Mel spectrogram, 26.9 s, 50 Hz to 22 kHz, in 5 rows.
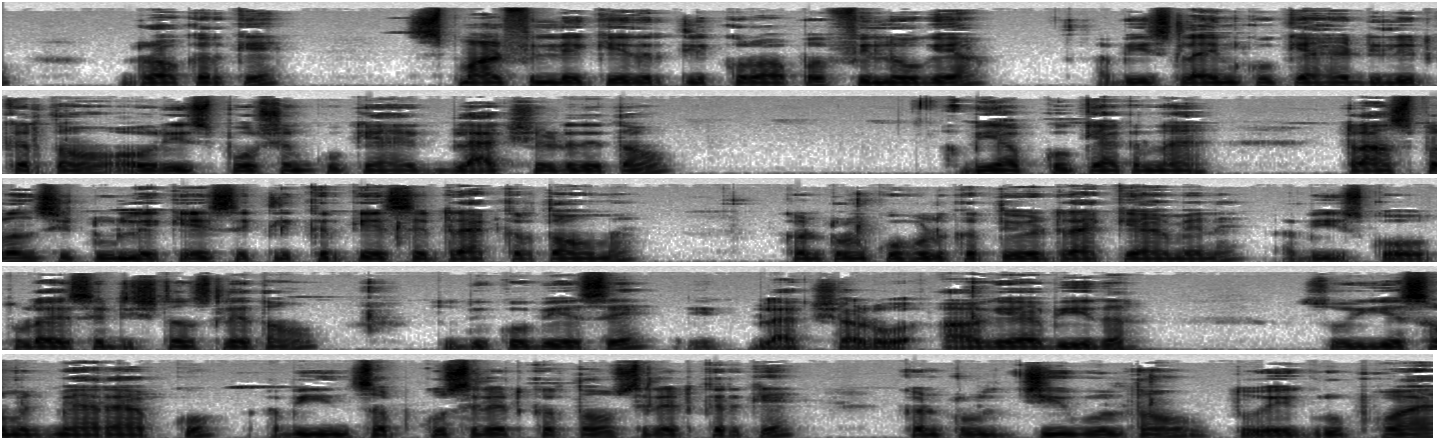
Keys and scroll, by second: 5.4 Delete, 25.6 ctrl+g.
